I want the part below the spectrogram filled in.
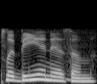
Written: plebeianism

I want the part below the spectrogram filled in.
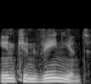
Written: inconvenient

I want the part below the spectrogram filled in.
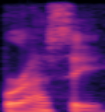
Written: brassy

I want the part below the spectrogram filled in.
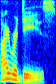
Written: irides

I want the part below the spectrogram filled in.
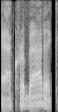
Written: acrobatic

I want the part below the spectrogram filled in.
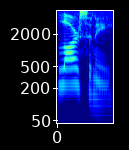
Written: larceny

